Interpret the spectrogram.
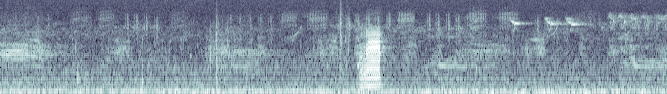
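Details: At Kirriemuir RSPB, a female Mallard calls during rough mating while a rival male attacks the mating drake: one brief harsh quack after scattered clicks and chatter, with high whistles from other birds afterwards.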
